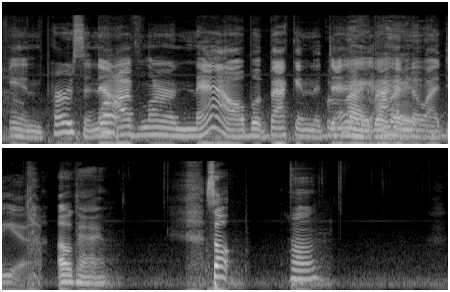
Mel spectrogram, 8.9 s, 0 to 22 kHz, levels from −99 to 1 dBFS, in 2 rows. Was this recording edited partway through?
yes; 1 cut; at 4.9 s

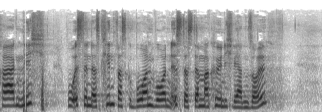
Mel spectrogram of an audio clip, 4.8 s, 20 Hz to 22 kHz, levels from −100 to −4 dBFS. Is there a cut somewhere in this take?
no; 0 cuts

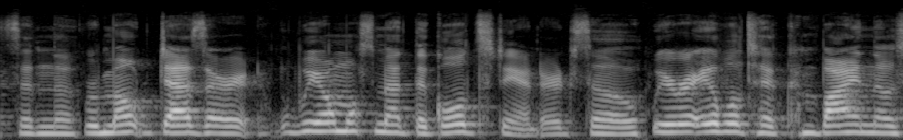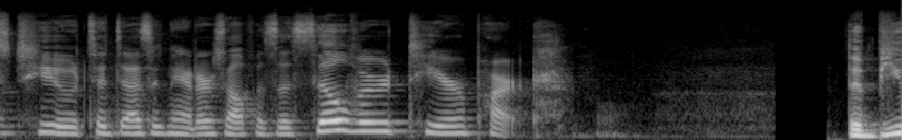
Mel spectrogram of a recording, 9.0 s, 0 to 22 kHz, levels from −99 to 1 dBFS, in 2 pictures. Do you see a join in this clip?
yes; 1 cut; at 1.4 s

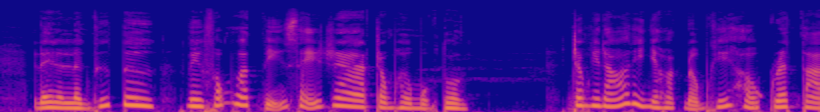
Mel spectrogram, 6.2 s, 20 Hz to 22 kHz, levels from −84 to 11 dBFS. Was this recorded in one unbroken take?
no; 1 cut; at 4.1 s

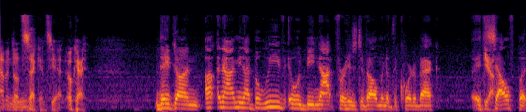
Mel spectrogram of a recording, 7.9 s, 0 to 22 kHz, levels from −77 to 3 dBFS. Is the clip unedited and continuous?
no; 1 cut; at 3.0 s

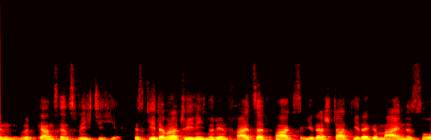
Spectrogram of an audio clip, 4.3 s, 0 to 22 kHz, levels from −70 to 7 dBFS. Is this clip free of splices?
no; 2 cuts; at 1.2 s, 3.0 s

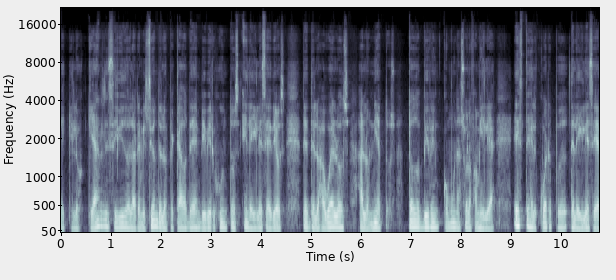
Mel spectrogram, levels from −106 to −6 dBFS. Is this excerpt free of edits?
yes; 0 cuts

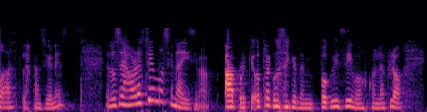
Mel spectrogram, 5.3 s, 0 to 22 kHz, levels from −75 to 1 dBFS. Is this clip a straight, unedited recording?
yes; 0 cuts

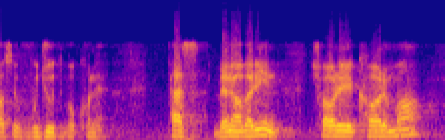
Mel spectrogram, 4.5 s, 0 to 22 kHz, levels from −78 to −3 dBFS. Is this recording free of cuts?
no; 1 cut; at 2.1 s

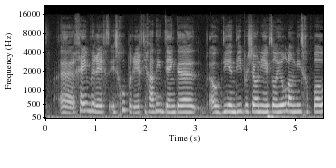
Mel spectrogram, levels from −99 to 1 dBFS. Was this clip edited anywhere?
no; 0 cuts

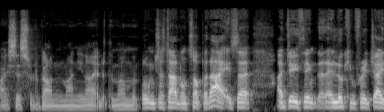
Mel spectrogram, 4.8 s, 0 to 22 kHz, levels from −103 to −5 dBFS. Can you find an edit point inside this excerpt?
yes; 1 cut; at 1.8 s

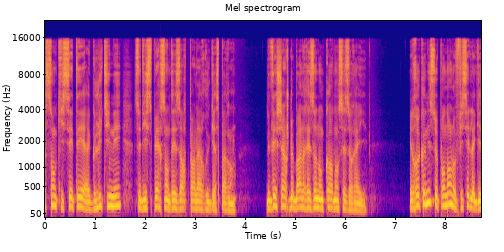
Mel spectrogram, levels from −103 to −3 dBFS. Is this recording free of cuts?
no; 2 cuts; at 4.3 s, 7.2 s

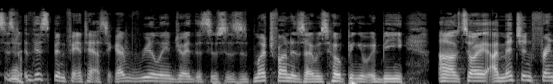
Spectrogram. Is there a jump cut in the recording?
no; 0 cuts

